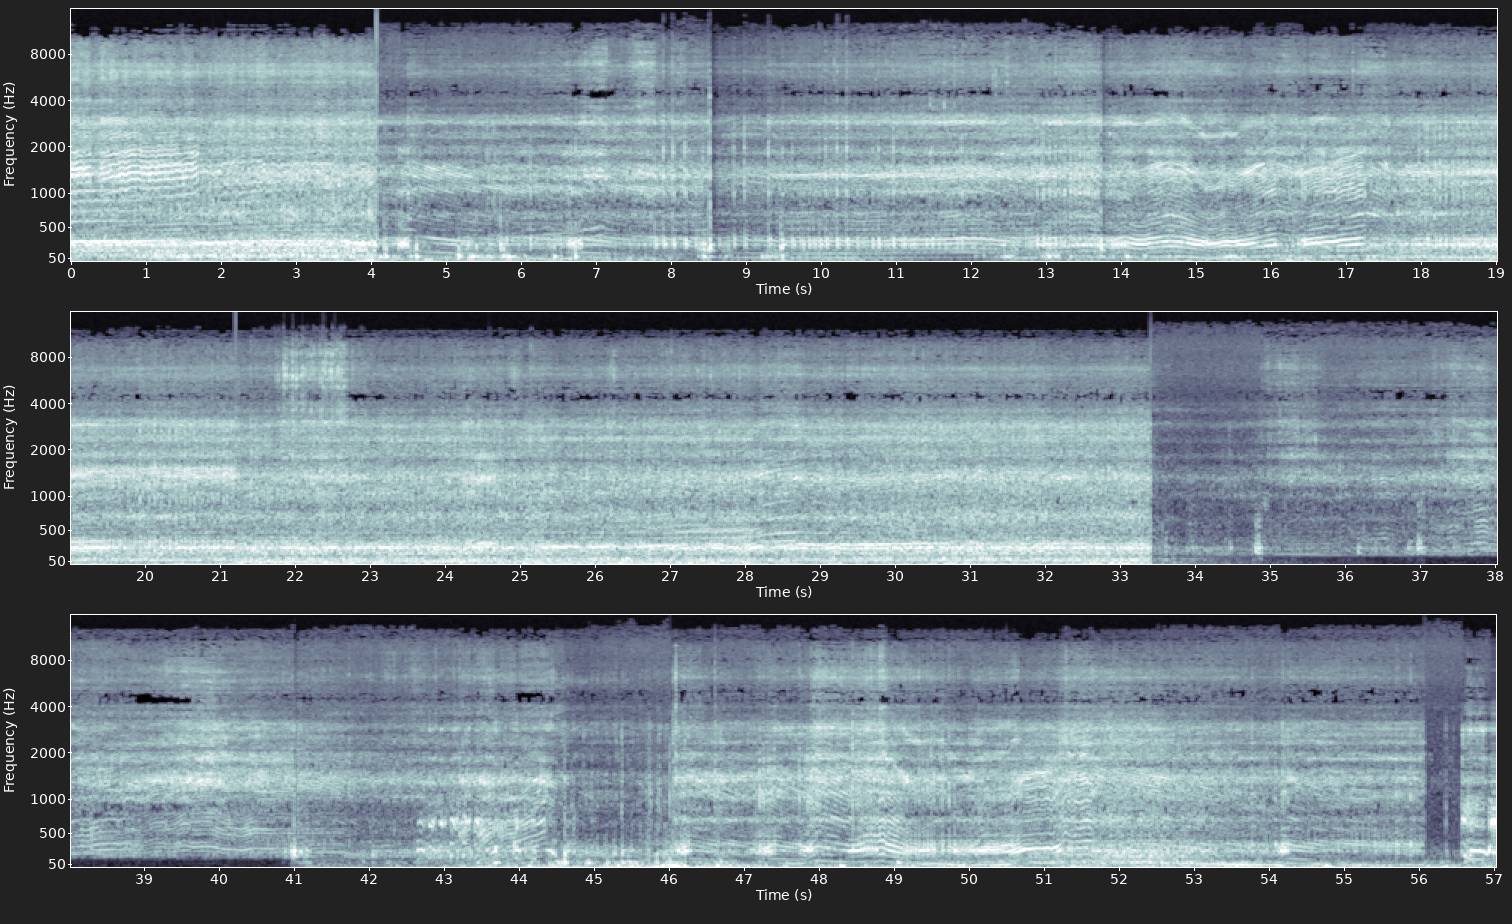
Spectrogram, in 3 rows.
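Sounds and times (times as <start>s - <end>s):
dirt bike engine revving: 0.0s - 33.5s, 34.8s - 57.0s.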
